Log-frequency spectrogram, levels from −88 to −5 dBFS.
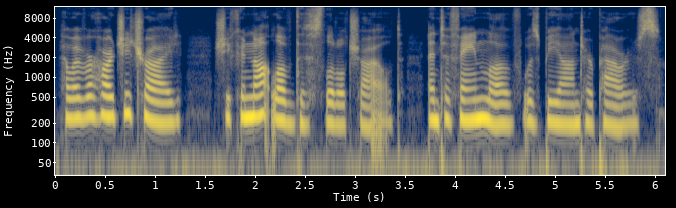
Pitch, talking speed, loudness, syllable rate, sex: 215 Hz, 185 wpm, -17 LUFS, 4.3 syllables/s, female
